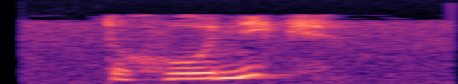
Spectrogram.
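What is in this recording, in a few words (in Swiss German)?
"honig", Alsatian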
